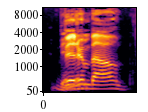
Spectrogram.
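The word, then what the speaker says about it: berimbau: can you say the name it's a bit bitter about it's spelled BER imba you it's from I think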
